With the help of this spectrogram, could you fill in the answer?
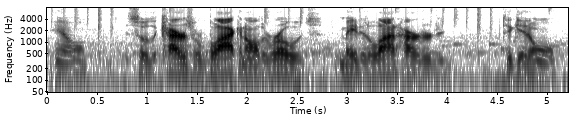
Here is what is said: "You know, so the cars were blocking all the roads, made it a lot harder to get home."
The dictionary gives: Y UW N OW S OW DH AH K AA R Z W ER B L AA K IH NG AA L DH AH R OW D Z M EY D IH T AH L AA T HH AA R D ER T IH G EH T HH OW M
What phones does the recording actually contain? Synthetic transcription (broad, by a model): Y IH N OW S OW DH AH K AA R Z W ER B L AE K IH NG AA L DH AH R OW D Z M EY D IH T AH L AA T HH AA R D ER T IH G EH T HH OW M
